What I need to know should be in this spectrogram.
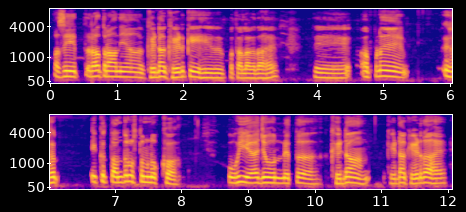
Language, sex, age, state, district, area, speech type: Punjabi, male, 45-60, Punjab, Mansa, rural, spontaneous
